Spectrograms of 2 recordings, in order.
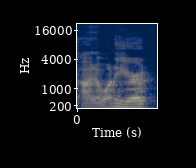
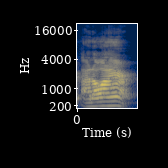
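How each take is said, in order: First: Said in the usual way. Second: High, very loud playful shout; mock yell. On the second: Teacher cutting off imagined student complaints, mock yell.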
